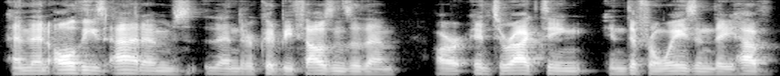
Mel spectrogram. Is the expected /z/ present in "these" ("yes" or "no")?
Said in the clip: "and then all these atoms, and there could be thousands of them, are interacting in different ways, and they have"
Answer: yes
